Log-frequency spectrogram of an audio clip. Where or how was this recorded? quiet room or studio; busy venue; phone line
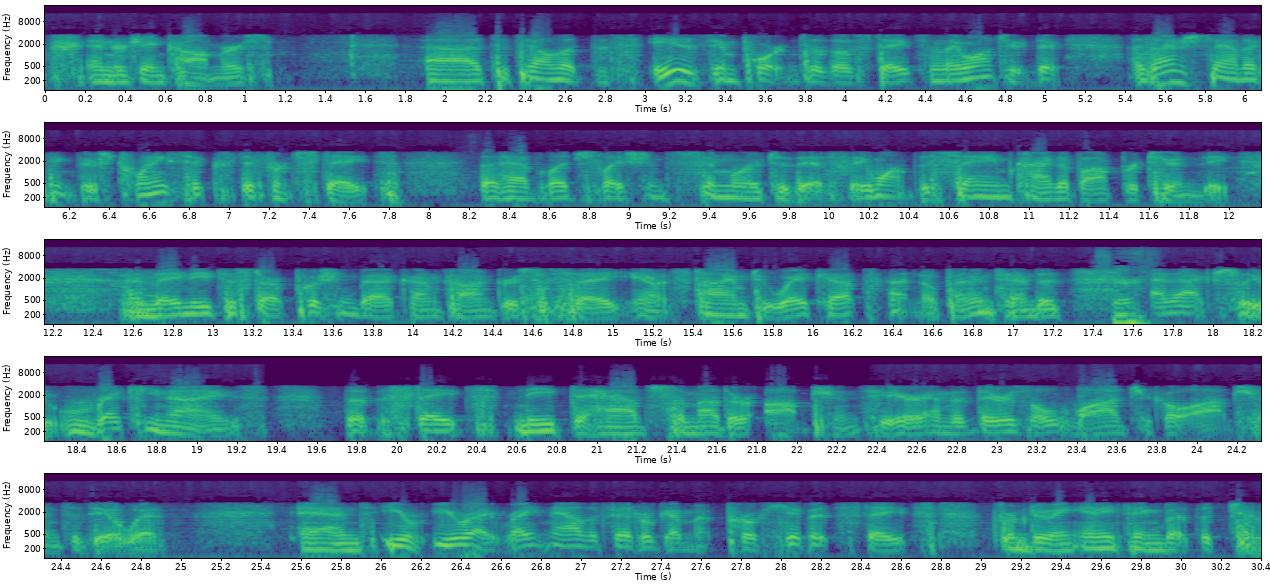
phone line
